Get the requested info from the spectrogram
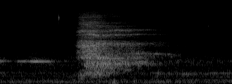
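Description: A woman takes one deep, audible breath lasting about a second, starting a little before the middle and fading away.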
